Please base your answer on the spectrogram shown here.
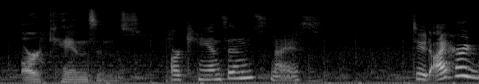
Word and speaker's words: Arkansans: For the record, it's pronounced Arkansans.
